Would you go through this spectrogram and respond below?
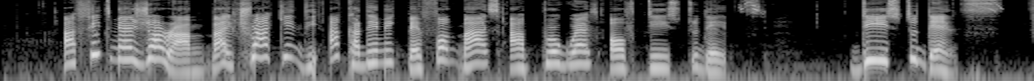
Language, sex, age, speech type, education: Nigerian Pidgin, female, 15-29, spontaneous, tertiary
